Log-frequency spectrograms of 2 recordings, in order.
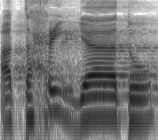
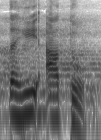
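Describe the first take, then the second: First: The word flows smoothly with a doubled y sound. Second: The word breaks after hi without doubled y. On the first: The speaker calls it right. "এমন আওয়াজ হবে" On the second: The speaker calls it wrong. "আমরা কি ভুল করে ফেলি, আমাদের উচ্চারণে"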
